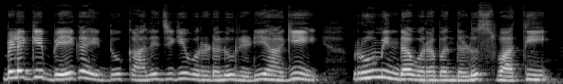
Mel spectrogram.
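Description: Woman storyteller, steady flowing read, slightly high voice. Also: measured pace. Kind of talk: scripted story narration.

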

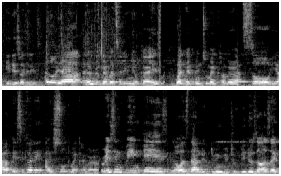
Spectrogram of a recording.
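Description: A woman's voice: medium pitch, a little mellow, a little hiss or hum. Chatty young woman vlogging, roomy echo. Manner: chatty, self-mocking, swears freely. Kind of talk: casual chat to camera. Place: hostel room and bathroom.

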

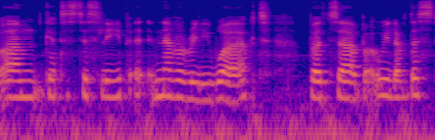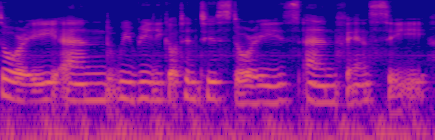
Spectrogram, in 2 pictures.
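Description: A young woman from France, a native French speaker, chatting animatedly to camera about books, with frequent ums, in a small living room. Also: medium pitch. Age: young adult. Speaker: book vlogger. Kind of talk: casual chat to camera.

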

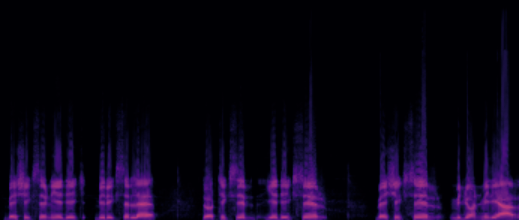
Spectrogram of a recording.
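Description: Hoarse young man, gaming commentary, excitable and swearing, slightly high voice, smooth tone, dull lo-fi sound. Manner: excitable, swearing, talks to viewers mid-match. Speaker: gaming YouTuber. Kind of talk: live mobile game commentary. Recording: dull lo-fi recording.

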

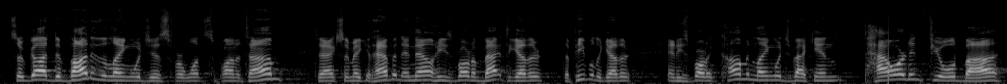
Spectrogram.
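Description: A man's voice: sits high, clear, resonant tone. Man, Southern American accent, pastor, conversational sermon, rhetorical questions, echoing church hall. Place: church sanctuary. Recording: long reverb of a church hall.

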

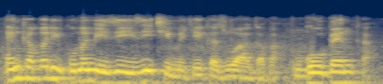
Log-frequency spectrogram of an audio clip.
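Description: A man's voice: mid-range voice, very animated, fairly quick, mellow, muffled recording. A man from Nigeria with a Hausa accent giving informal, emphatic commentary, mixing languages and exhorting listeners with rhetorical questions. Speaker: online crypto commentator. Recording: noisy amateur recording with background ambience.

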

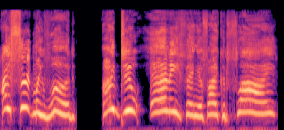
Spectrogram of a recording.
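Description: A woman's voice: very high-pitched, a little slow, a bit bright, no room sound, studio quality, voice pushed up. A woman voicing an eager, kind-hearted little boy in a storybook, earnest and wide-eyed. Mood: excited, dreamy.

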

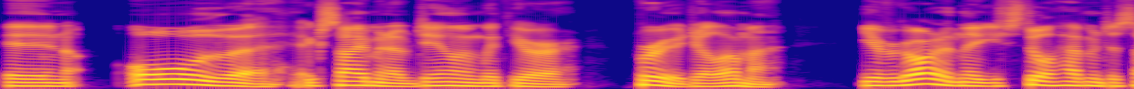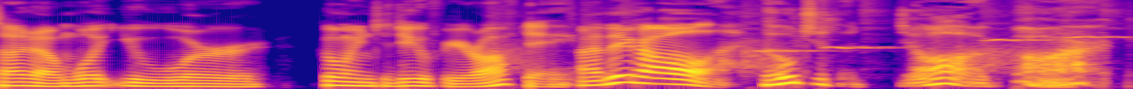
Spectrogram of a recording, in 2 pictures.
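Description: Here a twenties-aged video game streamer has a smooth, sing-song voice at medium pitch and a moderate pace, recorded with no echo. He reads game dialogue out loud and reacts casually, stumbling a bit at times. The setting is a small indoor gaming setup, with a close desk mic, a headset, and game music playing.

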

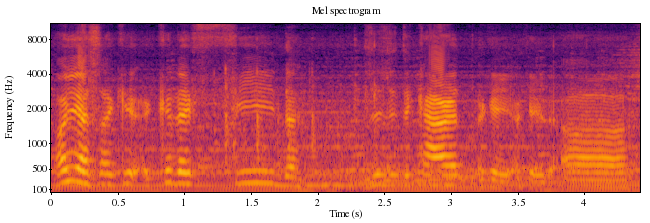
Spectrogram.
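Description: A young man with a slightly high voice talks his way through a horror game in a jittery, panicky let's-play commentary. He keeps fretting aloud and repeating himself. Loud game music plays behind him. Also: lively intonation, moderate pace, low-quality recording. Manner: nervous, panicky, repeats "oh no" over and over. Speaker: gaming YouTuber.

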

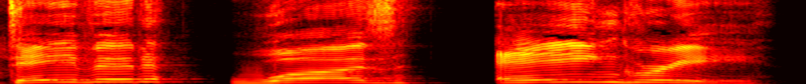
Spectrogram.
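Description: A man's voice: high voice, big pitch swings, extremely slow, heavy background noise. A young man hosting as narrator, telling a scripted story for children. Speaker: narrator host. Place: studio.

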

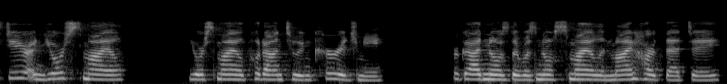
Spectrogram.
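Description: A woman plays a vain, anxious middle-aged wife who frets about herself, her high voice melodramatic, fluttery and packed with exclamations like a theatrical stage comedy. Her tone is natural and fairly bright.

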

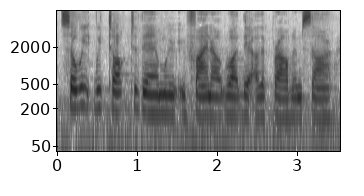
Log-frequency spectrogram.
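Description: A woman, an agency director answering TV interview questions in a halting way with many fillers. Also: sits low, gravelly, a little hiss or hum, low-quality recording. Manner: hesitant, many fillers and restarts. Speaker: executive director of a social services agency, interview guest. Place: TV studio.

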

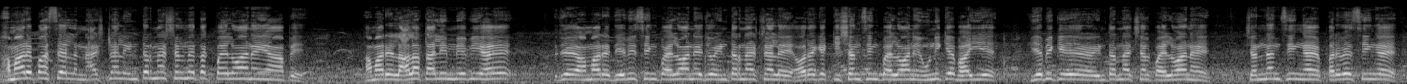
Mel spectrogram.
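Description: A middle-aged man, a wrestling organizer giving a loud, pleading press statement into news mics, repeating phrases for emphasis. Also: very high-pitched, flat delivery, moderate pace. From Hyderabad, India. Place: outdoor stadium at night, wrestling crowd. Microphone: cluster of handheld news mics. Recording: outdoor event with loud crowd.

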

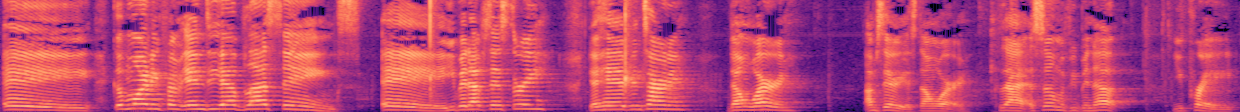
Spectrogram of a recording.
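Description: A woman's voice: fairly high pitch, animated, a little slow, fairly bright tone. A woman hosting a live-stream morning encouragement, colloquial and preacherly as she greets viewers by where they are.

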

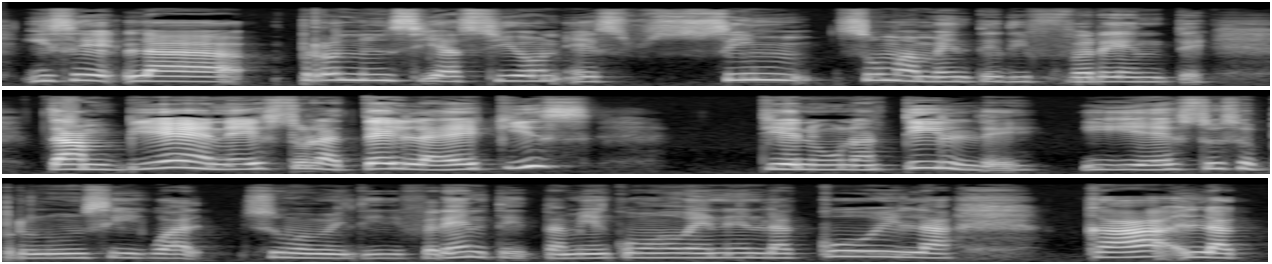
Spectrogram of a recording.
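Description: A young woman, a native Q'anjob'al speaker, giving a casual, friendly language tutorial, often halting and correcting herself. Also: on the high side. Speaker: language teacher on video.

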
